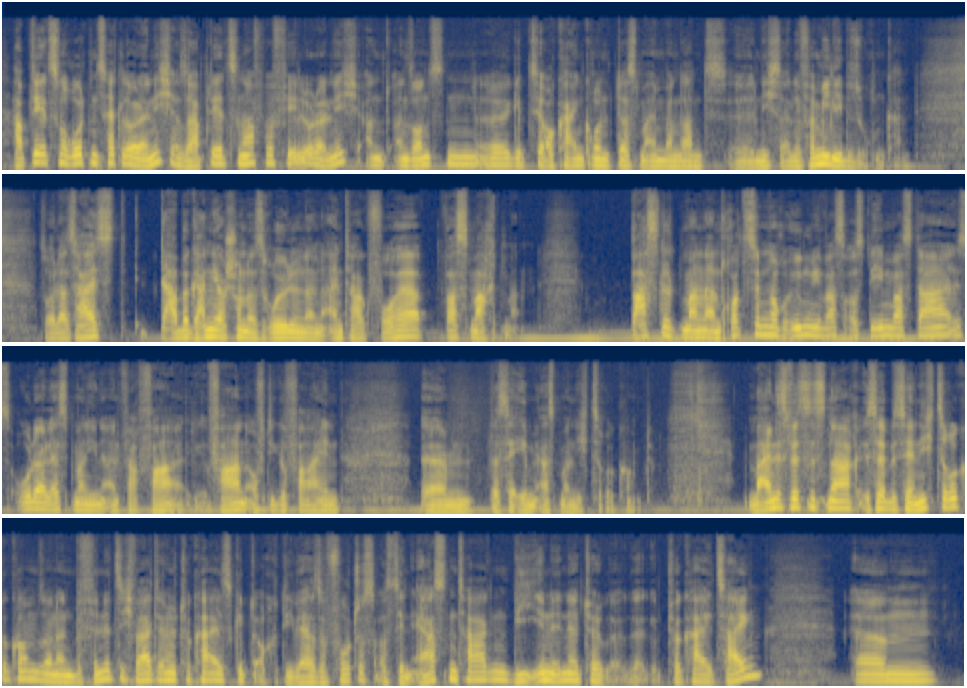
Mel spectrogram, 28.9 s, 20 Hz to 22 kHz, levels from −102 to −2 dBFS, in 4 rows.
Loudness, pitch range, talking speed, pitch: -19 LUFS, 95-130 Hz, 235 wpm, 110 Hz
